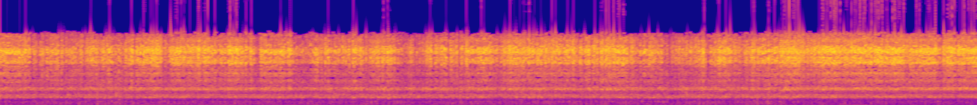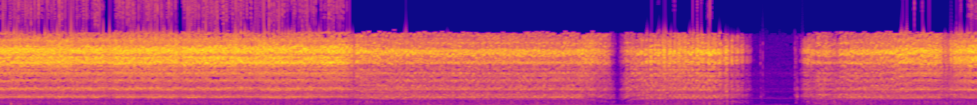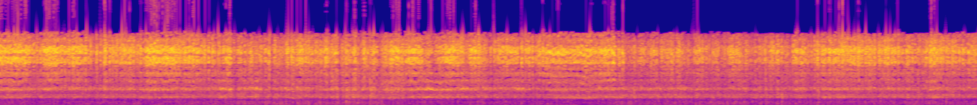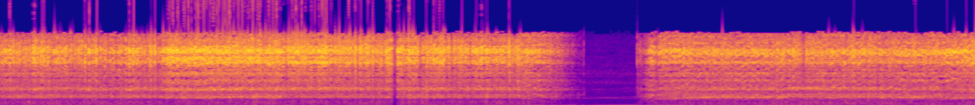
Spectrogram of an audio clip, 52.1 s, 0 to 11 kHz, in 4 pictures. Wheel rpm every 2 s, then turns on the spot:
230, 230, 230, 230, 230, 230, 230, 230, 230, 200, 140, 90, 180, 230, 230, 230, 230, 230, 240, 240, 230, 230, 230, 50, 180, 200.
20-22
